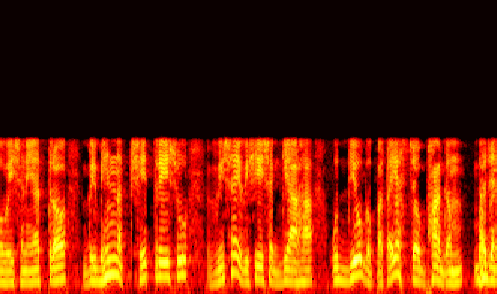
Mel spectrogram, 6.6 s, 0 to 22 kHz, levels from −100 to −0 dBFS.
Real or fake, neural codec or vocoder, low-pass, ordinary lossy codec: fake; vocoder, 44.1 kHz, 128 mel bands, Pupu-Vocoder; 3.6 kHz; none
